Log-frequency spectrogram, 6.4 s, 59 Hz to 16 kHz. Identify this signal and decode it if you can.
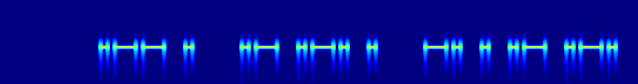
Morse code, heard as a keyed tone, about 17 wpm, 700 Hz. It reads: WE ARE NEAR
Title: Sentences from Top 1000 Words - Review Part 1 - 17wpm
